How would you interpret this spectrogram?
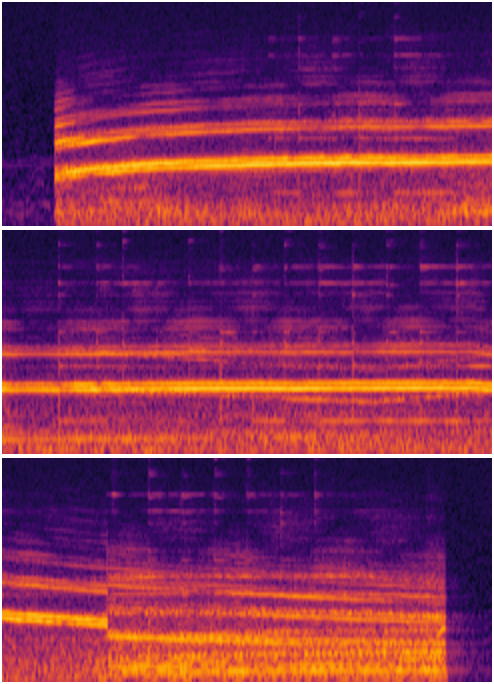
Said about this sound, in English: The fire engine for this sound?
